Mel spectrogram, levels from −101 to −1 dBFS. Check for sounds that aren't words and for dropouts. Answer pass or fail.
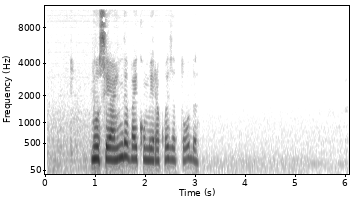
pass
